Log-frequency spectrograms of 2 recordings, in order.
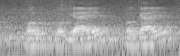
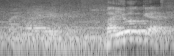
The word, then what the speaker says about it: Mayuge: I know that the School of Public Health has initiated the Iganga Mogaye. Is that, how do I pronounce it correct, Eliseus? Mayuge, thank you, you see.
